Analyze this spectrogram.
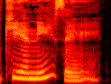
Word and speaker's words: Chianese: "Gail Chianese." "Rhymes with easy," one of her friends murmured, and the 3 of them all laughed.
